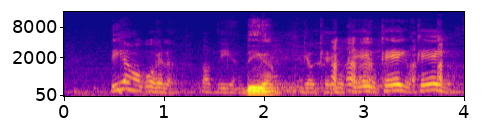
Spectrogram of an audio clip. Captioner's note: group speaking in Spanish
